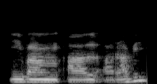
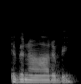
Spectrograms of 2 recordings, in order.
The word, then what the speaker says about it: Ibn Arabi: And it helped me with the pronunciation. It's Ibn al-Arabi. Yeah, Ibn Arabi.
